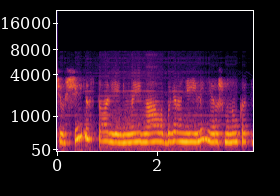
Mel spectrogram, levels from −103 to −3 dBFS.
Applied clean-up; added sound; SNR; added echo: neural separator model SepFormer DNS4.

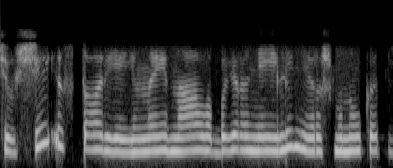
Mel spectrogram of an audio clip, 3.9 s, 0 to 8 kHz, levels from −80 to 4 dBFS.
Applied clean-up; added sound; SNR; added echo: none; none; none; none.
